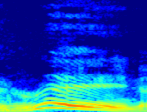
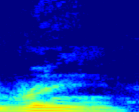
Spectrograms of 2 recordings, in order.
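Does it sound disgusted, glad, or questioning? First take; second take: glad; disgusted. First: It sounds glad and relieved. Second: It sounds disgusted and fed up.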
